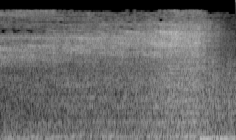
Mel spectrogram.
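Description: Logo-animation sound effect: a low rumble under a rushing noise that swells and brightens toward the end, building to a hit.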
